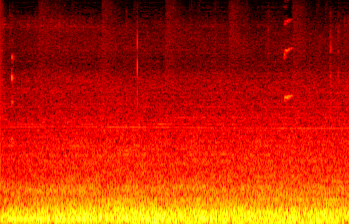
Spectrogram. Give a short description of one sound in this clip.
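A vehicle engine hums steadily inside the cab while driving.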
